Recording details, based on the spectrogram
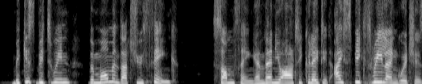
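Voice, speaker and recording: A high-pitched woman speaks with an Arabic accent at a fairly quick pace, with ordinary pitch variation. The sound is dry and close with no echo, on a very clean recording with a silent background. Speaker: AI practitioner, panelist. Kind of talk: panel discussion.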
